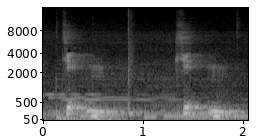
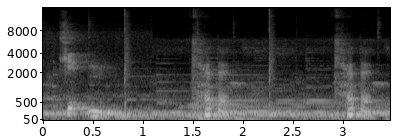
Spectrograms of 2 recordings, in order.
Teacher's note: See, I'm not popping my T sound or I'm not aspirating the sound. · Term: held T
